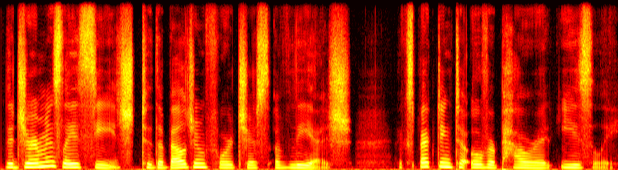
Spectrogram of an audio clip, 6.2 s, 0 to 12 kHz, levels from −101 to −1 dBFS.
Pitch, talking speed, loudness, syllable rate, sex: 220 Hz, 145 wpm, -18 LUFS, 4.9 syllables/s, female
